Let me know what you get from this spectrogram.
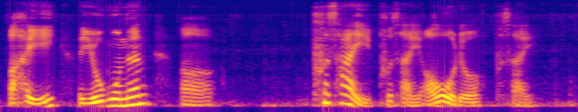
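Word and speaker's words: ψ: 파이 발음 파이 요거는 푸사이 어려워 푸사이 네, 이럴 겁니다.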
